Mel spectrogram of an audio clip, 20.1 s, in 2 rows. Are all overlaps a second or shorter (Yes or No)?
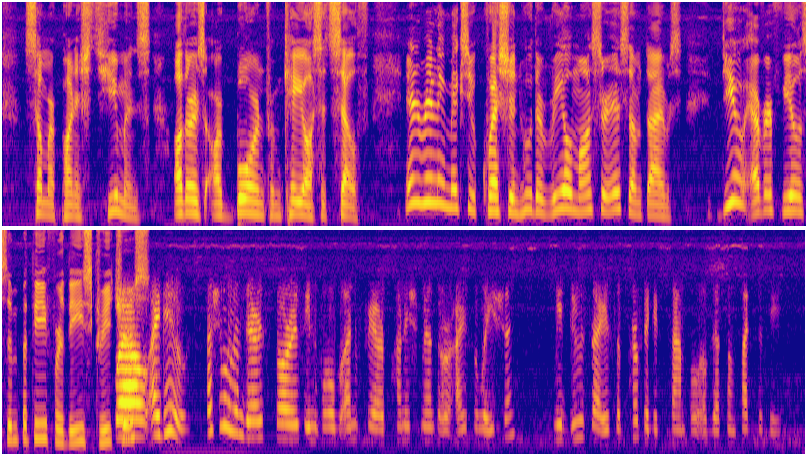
Yes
